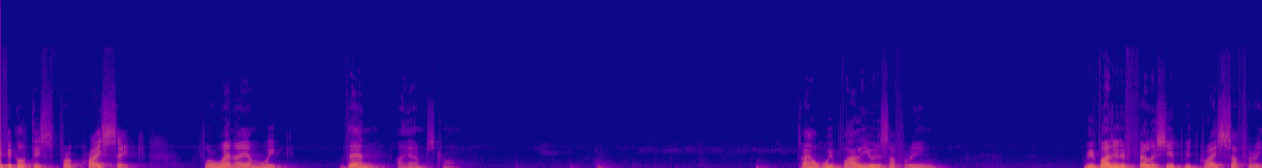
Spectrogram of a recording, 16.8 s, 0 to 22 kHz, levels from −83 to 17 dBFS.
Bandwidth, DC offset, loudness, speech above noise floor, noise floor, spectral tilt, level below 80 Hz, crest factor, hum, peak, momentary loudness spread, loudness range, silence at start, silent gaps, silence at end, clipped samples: 11.5 kHz; under 0.1%; -30 LUFS; 43 dB; -72 dBFS; -7.5 dB/octave; -68 dBFS; 22 dB; none; -8 dBFS; 15 LU; 8 LU; 0 s; none; 0 s; under 0.1%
